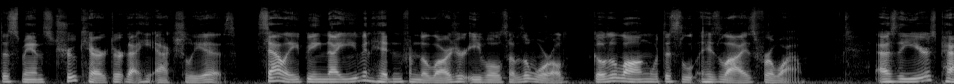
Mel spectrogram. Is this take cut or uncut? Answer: cut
